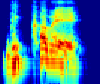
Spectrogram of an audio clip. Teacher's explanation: the very distinct doubling of the K, and also the very distinct aspirating of the K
